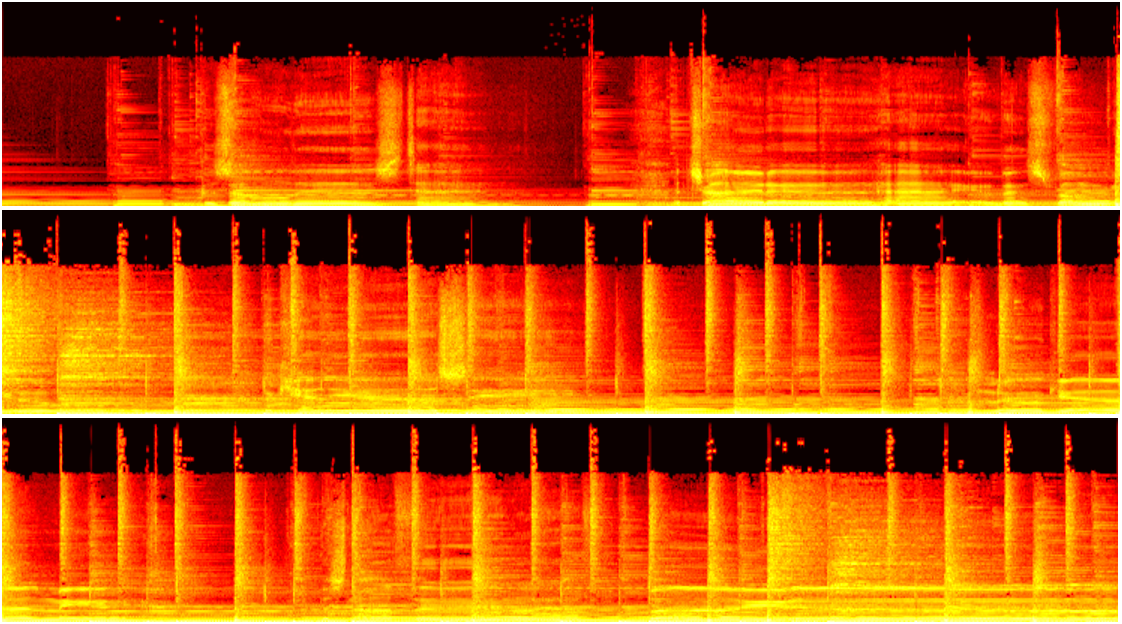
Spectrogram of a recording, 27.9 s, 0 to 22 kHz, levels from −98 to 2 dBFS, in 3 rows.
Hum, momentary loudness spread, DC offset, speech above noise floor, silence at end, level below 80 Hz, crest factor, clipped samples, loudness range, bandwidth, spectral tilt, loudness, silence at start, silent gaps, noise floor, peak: none; 12 LU; under 0.1%; 25 dB; 0 s; -18 dBFS; 12 dB; under 0.1%; 8 LU; over 20 kHz; -5 dB/octave; -13 LUFS; 0 s; none; -40 dBFS; 0 dBFS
